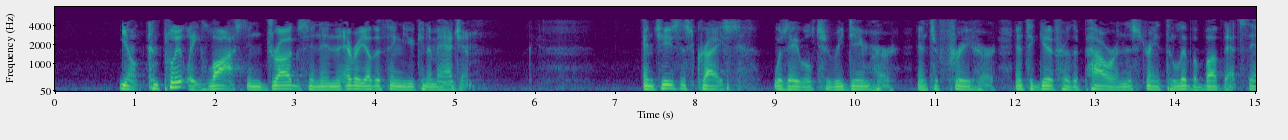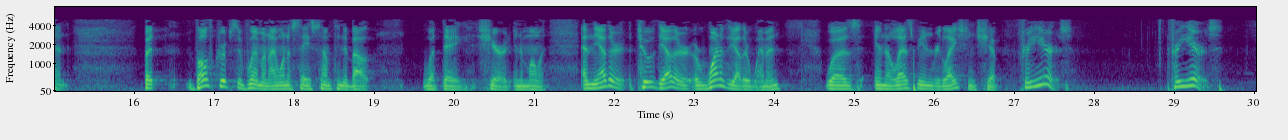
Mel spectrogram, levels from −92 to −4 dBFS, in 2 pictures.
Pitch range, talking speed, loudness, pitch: 100-125 Hz, 160 wpm, -30 LUFS, 110 Hz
